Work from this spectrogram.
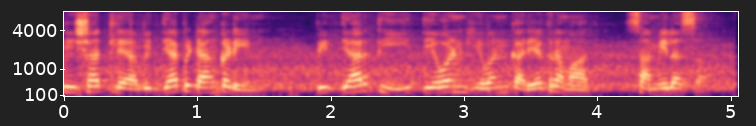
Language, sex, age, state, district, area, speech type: Goan Konkani, male, 18-30, Goa, Salcete, urban, spontaneous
